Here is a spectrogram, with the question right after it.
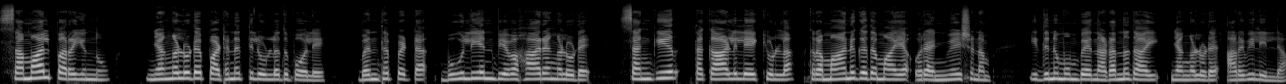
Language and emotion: Malayalam, neutral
